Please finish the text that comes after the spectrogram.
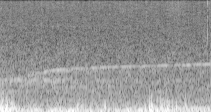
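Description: A police car siren wails steadily in a continuous rising tone, passing over heavy traffic rumble in a city street, loud and fairly close.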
